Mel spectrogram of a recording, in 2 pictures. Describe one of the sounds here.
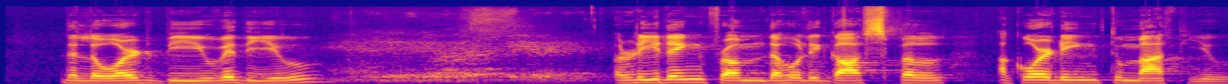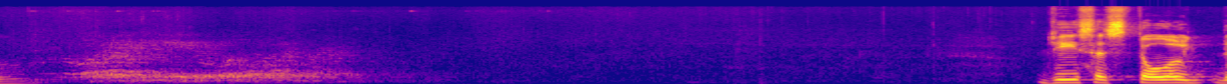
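A man speaks slowly and earnestly through a microphone, his voice echoing in a large hall.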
